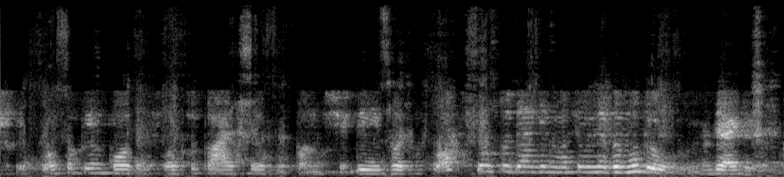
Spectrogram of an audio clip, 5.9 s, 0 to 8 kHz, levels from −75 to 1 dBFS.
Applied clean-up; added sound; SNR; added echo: neural separator model SepFormer DNS4.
